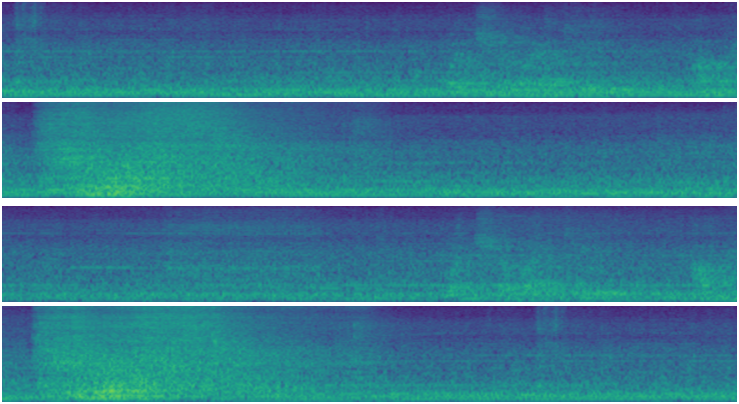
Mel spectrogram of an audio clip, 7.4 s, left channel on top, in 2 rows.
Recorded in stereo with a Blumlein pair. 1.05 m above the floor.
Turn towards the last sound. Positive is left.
turn(degrees=-65)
